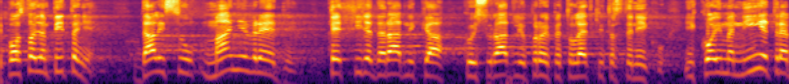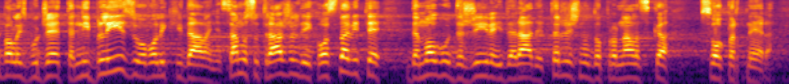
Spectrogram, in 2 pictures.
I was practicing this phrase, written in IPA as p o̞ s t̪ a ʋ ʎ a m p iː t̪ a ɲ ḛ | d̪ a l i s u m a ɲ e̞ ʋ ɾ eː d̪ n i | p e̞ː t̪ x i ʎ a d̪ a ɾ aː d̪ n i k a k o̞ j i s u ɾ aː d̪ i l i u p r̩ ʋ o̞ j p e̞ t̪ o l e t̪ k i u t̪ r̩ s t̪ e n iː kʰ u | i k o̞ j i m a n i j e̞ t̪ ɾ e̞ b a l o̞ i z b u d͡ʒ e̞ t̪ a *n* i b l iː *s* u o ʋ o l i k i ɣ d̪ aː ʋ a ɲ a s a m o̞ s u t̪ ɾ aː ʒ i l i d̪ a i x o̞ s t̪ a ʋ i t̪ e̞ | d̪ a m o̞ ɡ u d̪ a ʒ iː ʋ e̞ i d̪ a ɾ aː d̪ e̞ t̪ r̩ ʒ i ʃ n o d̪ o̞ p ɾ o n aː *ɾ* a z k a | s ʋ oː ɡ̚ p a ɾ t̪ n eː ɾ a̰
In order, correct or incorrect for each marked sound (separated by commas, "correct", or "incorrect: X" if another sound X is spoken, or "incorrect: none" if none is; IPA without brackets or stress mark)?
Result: correct, incorrect: z, incorrect: l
